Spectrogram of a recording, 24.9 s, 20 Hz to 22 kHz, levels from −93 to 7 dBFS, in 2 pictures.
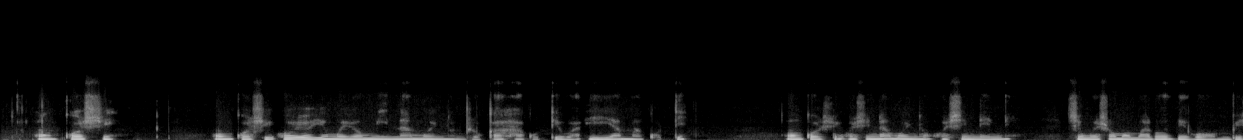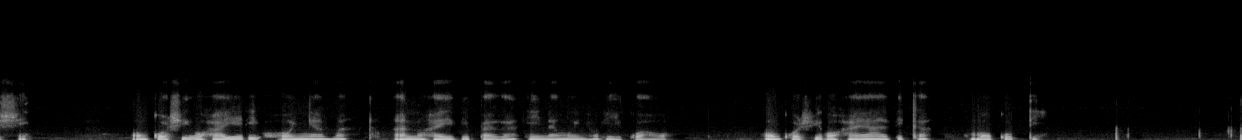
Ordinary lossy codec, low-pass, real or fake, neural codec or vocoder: Opus, 24 kbps; 7.2 kHz; real; none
